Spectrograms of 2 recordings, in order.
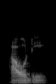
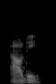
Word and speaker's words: Audi: Audi. Audi. Howdy. See, I I tried like annunciate it by saying owl like Ow, and it helps me get that pronunciation a little bit better.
